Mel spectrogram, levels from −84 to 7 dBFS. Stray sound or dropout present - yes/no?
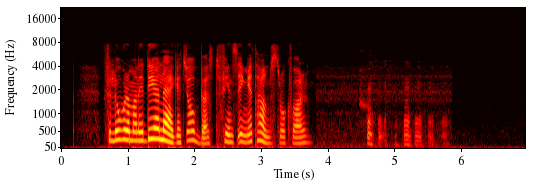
yes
